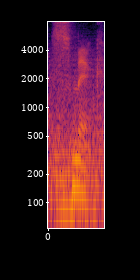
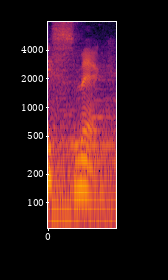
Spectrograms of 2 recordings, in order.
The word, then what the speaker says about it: CMYK: They pronounced it smick.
